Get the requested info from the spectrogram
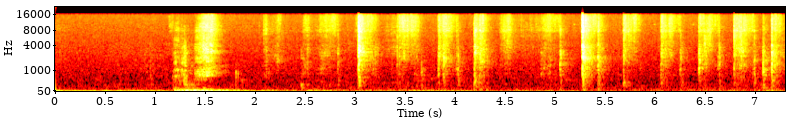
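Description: A deck of oracle cards being shuffled by hand: a soft rustle and bump about a second in, then a run of sharp, irregular card snaps.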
